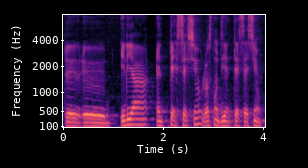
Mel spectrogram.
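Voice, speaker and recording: A man on a morning TV show, explaining French pronunciation slowly and carefully, repeating his example phrases. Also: mid-range voice, mellow. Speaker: French language expert guest.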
